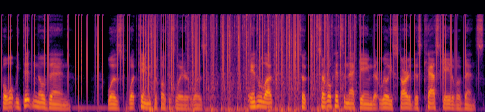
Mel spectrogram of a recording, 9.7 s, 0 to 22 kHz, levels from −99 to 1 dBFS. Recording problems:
crackle, like an old record; loud; 4 dB below the speech
keyboard typing; noticeable; from 3 to 7 s; peak 2 dB below the speech

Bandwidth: 13.5 kHz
